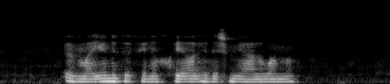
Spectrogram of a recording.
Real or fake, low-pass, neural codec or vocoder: fake; 5.4 kHz; codec, 24 kHz, 1.2 kbps, DualCodec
